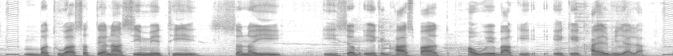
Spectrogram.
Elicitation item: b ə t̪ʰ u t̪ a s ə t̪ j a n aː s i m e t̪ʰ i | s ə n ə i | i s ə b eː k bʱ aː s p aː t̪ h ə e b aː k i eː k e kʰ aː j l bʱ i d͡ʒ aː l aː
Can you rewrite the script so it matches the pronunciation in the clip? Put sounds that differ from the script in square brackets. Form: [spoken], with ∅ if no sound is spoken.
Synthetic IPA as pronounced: b ə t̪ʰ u [∅] a s ə t̪ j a n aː s i m e t̪ʰ i | s ə n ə i | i s ə b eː k [ɡʱ] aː s p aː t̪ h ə e b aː k i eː k e kʰ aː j l bʱ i d͡ʒ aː l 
